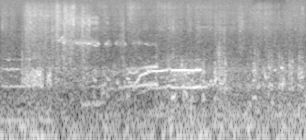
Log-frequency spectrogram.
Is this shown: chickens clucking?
yes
